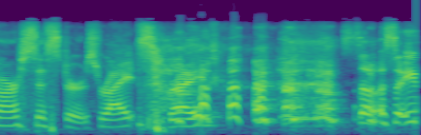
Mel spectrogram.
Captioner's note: laughing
